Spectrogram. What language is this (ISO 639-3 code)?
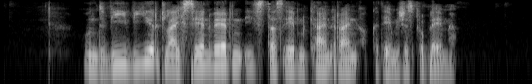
deu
